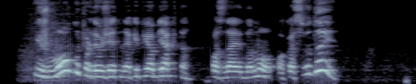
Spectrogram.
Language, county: Lithuanian, Panevėžys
